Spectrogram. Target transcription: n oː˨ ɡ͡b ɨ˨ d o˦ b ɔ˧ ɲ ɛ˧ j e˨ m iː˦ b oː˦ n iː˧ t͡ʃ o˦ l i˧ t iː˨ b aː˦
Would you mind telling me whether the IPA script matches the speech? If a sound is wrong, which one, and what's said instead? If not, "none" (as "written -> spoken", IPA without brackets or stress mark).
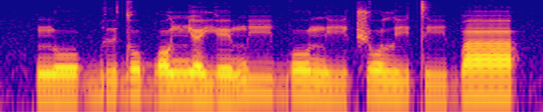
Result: ɨ˨ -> ɨ˧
